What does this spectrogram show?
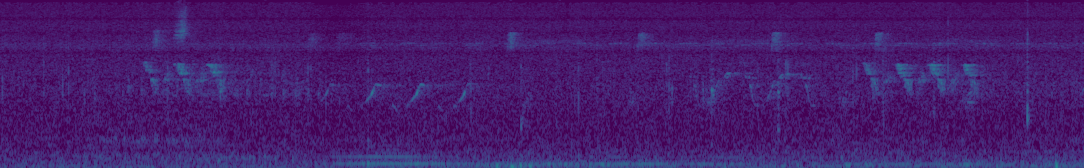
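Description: Near silence with faint bird calls: several short runs of quick, falling chirps, and a faint low steady hum from about three seconds in.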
